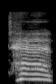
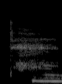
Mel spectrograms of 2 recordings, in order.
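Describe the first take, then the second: First: It is said in a tense, hurried way. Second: It is said in a soft, slow way. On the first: The speaker calls it wrong. "It's not this" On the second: The speaker calls it right. "softly, slowly, soothingly, lovingly"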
